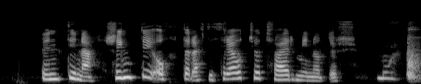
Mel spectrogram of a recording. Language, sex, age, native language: Icelandic, female, 30-39, Icelandic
